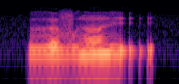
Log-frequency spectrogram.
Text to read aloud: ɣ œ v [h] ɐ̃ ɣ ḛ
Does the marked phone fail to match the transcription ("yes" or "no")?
yes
